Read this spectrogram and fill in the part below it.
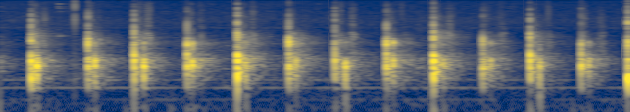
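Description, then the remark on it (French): Footsteps climbing stairs, a steady series of sharp, evenly spaced treads with a low constant hum underneath and no voices. “Il la suit, qui monte aux étages.”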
